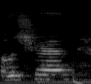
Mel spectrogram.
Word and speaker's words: Outre: I'm going to be putting on this Outre, that's how you say it, Outre Perfect Hairline wig, and it doesn't look like this, but this is what it looks like.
